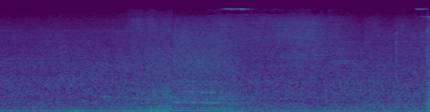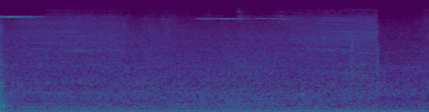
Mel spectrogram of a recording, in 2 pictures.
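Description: A motor vehicle engine running with a steady low rumble, swelling a little about two seconds in, and one sharp click about five and a half seconds in.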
